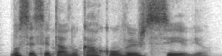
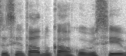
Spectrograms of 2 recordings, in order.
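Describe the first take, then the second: First: The phrase is spoken slowly with pauses. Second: The phrase is spoken quickly without pausing. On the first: The listener has time to picture the scene. The speaker calls it right. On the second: The listener cannot picture the scene. The speaker calls it wrong.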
